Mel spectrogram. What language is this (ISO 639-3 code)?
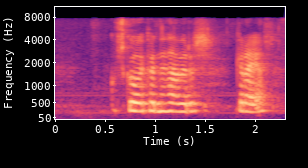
isl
